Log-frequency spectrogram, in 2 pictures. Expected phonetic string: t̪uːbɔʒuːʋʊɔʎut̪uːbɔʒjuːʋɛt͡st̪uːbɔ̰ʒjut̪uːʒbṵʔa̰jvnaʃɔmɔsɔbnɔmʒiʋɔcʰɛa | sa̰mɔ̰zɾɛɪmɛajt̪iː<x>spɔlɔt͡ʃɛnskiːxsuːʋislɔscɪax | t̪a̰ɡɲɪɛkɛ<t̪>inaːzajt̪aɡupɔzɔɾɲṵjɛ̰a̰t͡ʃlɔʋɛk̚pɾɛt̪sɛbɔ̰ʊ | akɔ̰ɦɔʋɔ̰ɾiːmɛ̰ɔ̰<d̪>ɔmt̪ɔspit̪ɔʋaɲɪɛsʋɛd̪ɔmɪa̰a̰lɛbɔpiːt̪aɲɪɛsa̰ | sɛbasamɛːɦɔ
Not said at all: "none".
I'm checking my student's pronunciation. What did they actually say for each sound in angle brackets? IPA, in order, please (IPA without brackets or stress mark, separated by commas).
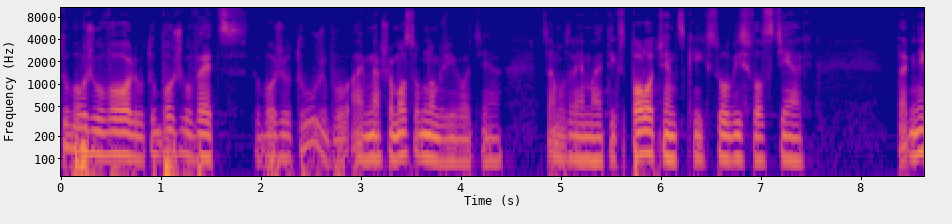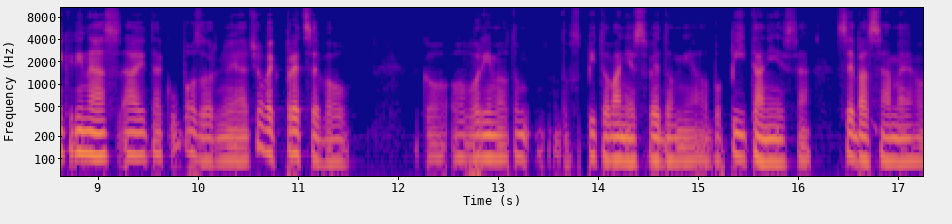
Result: x, d̪, t̪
